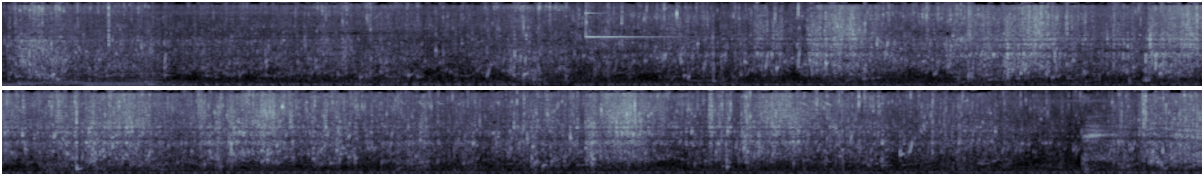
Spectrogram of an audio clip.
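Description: River water splashing and trickling as a man washes his hair sitting in the shallows, the splashes coming in uneven surges every second or two.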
